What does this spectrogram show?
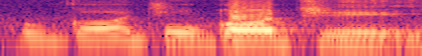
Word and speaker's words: Ugoji: There's a particular O to the name. Ugoji, yes.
